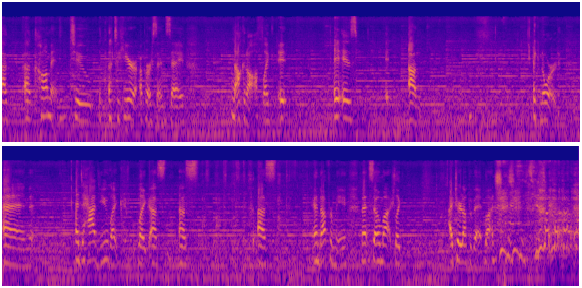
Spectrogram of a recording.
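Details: Real (not acted) stuttering in a female actress whose stutter is genuine.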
